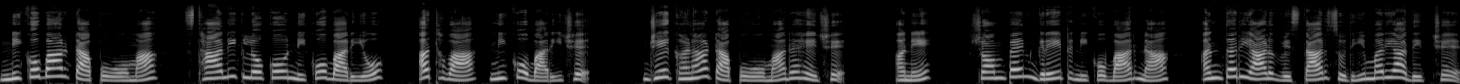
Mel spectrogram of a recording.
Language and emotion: Gujarati, neutral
